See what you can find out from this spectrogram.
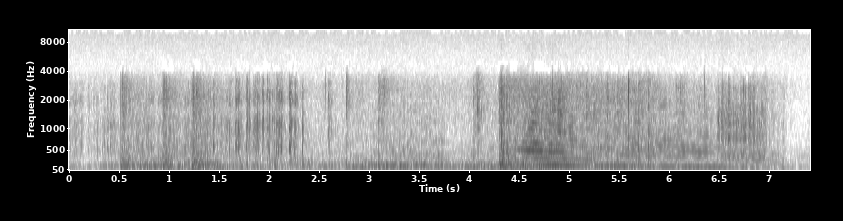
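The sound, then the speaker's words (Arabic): An air raid sound effect in a radio drama: a sustained rumbling barrage of thuds and bursts, loud and continuous, with sharper blasts standing out midway. “يا نصيبتي غارة.”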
